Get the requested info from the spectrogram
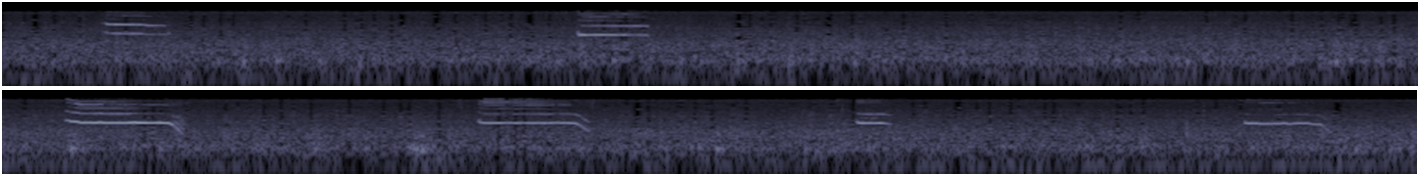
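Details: Four black three-week-old kittens, first-born litter of a cat named Trisya, give thin high mews, some short, some drawn out and falling, scattered roughly every two seconds over a steady background hiss.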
